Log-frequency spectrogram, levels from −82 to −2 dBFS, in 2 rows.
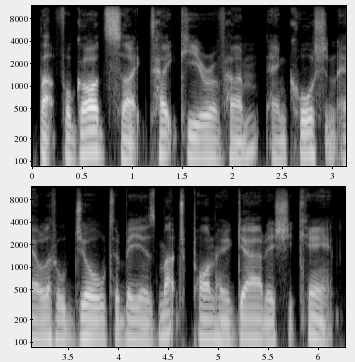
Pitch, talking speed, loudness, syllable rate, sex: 100 Hz, 220 wpm, -20 LUFS, 4.5 syllables/s, male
